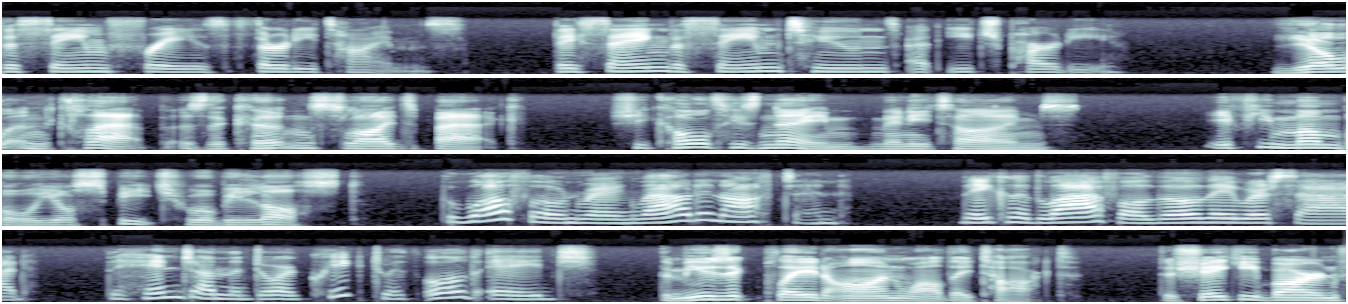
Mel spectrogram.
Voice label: Astro A10 Gen2 Ideal microphone sample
